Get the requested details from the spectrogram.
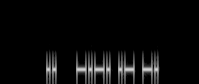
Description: Morse code, heard as a keyed tone, about 40 wpm, 700 Hz. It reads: I CAN
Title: Sets of 2 Words 40wpm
